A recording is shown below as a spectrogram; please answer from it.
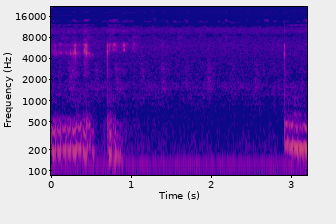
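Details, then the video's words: Domestic cat purring while snoring: low rumbling bursts near the start and again at the end, separated by a quieter stretch of steady low hum and soft breathing. "Purr Snoring?!"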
